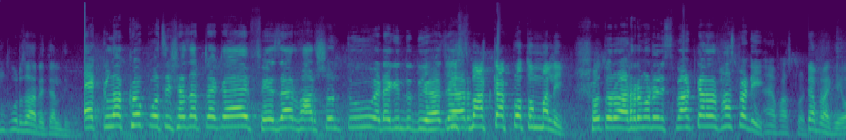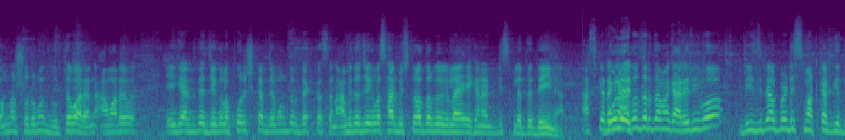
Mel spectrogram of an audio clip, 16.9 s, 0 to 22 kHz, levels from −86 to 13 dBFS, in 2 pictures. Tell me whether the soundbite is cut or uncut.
cut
